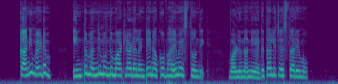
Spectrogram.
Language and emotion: Telugu, fearful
